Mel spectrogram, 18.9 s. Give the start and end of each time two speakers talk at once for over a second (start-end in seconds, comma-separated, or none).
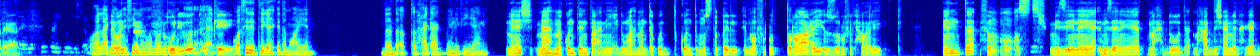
1.6-3.6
